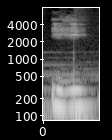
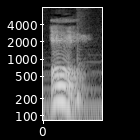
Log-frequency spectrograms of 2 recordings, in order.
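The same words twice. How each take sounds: First: The vowel is the long E sound. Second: The vowel is the short E sound. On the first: "Long sound E" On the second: "short sound E"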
